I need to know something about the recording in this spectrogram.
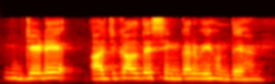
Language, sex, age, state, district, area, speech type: Punjabi, male, 18-30, Punjab, Ludhiana, urban, spontaneous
